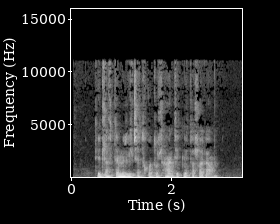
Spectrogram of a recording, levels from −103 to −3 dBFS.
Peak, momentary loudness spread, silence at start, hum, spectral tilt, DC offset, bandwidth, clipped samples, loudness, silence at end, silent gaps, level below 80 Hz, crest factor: -8 dBFS; 10 LU; 0.45 s; none; -5.5 dB/octave; under 0.1%; 11.5 kHz; under 0.1%; -25 LUFS; 0.5 s; none; -48 dBFS; 18 dB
